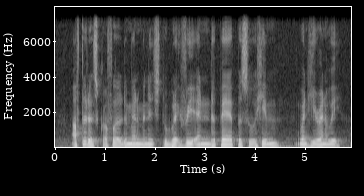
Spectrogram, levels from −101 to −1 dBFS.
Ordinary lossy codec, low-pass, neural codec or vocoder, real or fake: none; 7.2 kHz; none; real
